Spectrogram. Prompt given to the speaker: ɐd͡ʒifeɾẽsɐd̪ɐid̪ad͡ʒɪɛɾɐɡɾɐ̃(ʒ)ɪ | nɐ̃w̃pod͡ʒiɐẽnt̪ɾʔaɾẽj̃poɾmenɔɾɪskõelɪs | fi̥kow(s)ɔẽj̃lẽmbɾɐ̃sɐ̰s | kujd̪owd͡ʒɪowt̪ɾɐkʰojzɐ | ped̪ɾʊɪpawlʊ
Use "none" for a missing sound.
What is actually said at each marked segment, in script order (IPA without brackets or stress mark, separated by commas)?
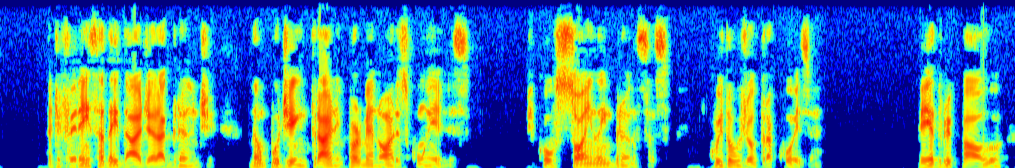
d͡ʒ, s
